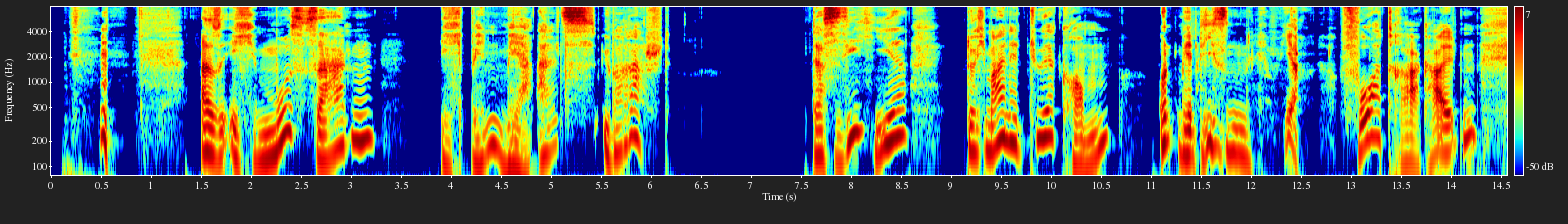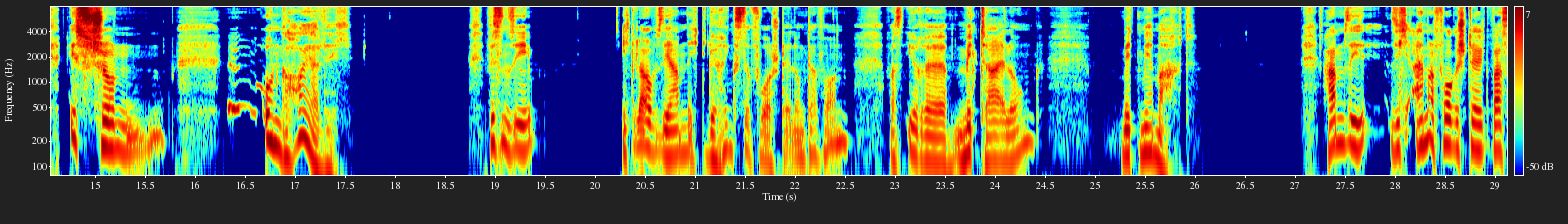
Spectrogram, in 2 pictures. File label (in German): Hörspiel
